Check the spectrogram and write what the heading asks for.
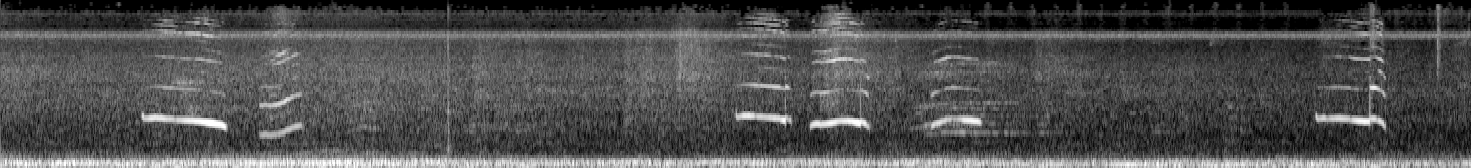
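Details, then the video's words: Baby monkey Briar crying for milk: a handful of thin, whistled cries near one pitch, some sliding downward, in scattered pairs separated by quiet stretches, over a steady low rumble and a faint high electrical whine. "Desperate Baby Briar Cries For Milk"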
